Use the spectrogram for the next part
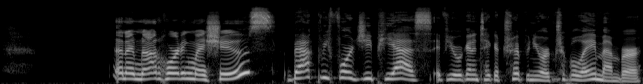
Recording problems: none

